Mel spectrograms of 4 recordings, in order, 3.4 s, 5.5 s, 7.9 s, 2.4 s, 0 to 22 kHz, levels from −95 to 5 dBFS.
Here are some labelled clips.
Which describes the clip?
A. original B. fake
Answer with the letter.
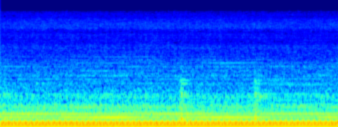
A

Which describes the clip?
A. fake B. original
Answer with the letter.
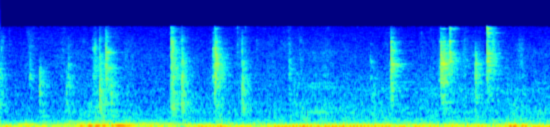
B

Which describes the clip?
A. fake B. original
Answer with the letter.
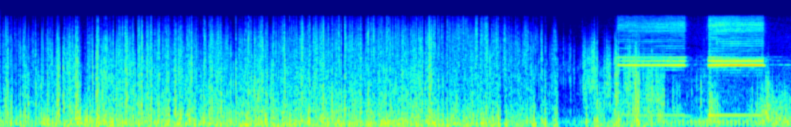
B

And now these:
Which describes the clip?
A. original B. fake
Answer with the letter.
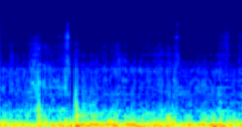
B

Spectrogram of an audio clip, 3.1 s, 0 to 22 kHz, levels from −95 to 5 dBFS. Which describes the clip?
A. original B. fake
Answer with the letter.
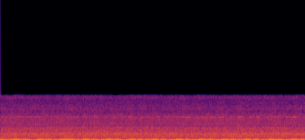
B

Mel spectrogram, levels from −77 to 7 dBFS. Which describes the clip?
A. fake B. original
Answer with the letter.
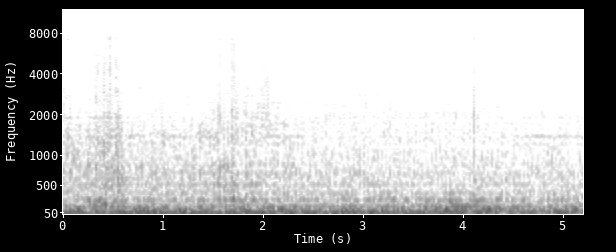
A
